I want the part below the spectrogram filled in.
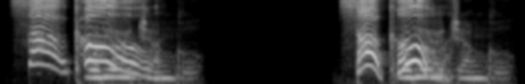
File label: cartoon cute so cool; applehillstudios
